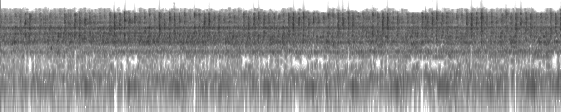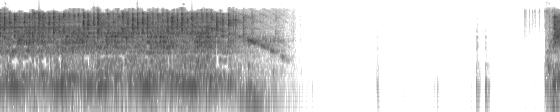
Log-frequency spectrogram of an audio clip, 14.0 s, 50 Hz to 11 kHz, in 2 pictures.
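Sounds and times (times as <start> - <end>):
food processor motor running: 0.0 - 10.6.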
